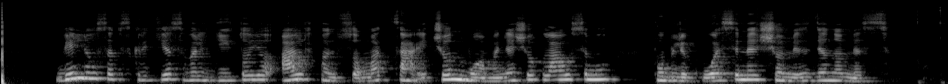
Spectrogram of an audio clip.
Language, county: Lithuanian, Šiauliai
